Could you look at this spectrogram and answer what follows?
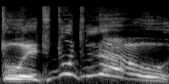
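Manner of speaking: very slow, loud, swooping, with "now" stretched out. Urging listeners to prepare right now: Arnold Schwarzenegger impression. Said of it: "Like Arnold Schwarzenegger used to do".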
